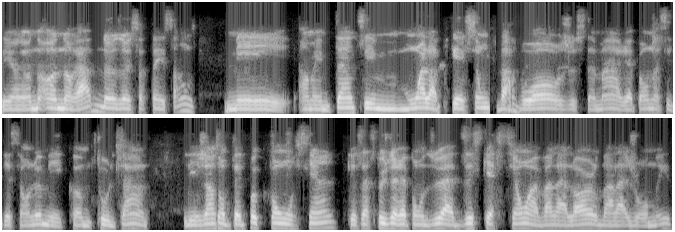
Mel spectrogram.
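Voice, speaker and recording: A man's medium-pitched, dark, mellow voice, fairly even in intonation and fairly slow, dry and close with no echo. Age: 30s. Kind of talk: interview.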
